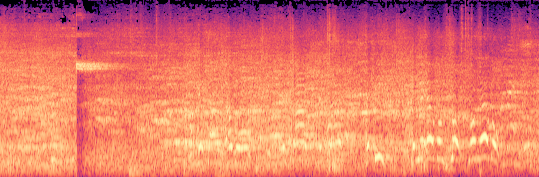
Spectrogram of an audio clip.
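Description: Overlapping voices and shouts echo through a gym hall, growing louder near the end. A short, high referee's whistle sounds about one and a half seconds in to start the wrestling bout, and the wrestlers' feet and bodies thump on the mat.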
